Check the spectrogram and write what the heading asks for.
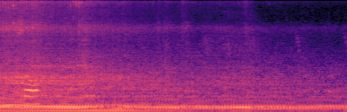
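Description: A vehicle engine drones steadily and eases off after about three seconds.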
